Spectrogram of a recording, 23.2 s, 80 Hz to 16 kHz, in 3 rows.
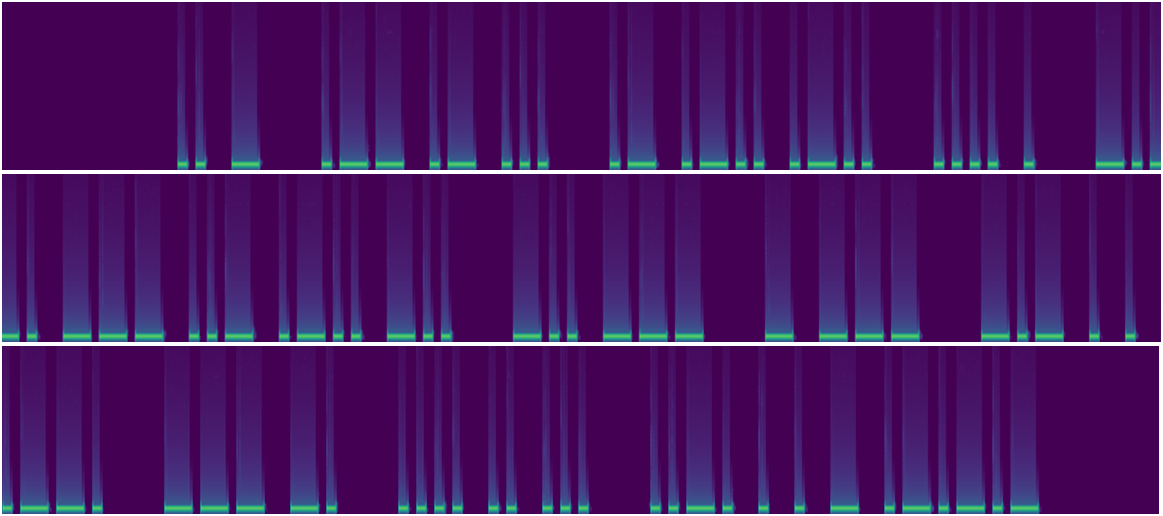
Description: Morse code, heard as a keyed tone, about 20 wpm, 700 Hz. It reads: IT WAS ALL HE COULD DO TO KEEP ON HIS FEET.
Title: Sentences from Top 1000 Words - Review Part 1 - 20wpm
